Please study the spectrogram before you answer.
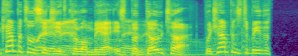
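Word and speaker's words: Bogotá: You mean Bogota? Yeah, Bogota like Bogota, like pagoda. Like, okay. Uh Yeah. Yeah, go go there saying it like that, you'll get relocated real quick.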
